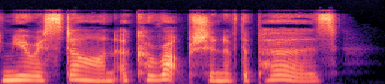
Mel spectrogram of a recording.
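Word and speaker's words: Maristan: 574 Arab Marristan pronounced Murristan a corruption of the pers by Murristan equals place of sickness a hospital much affected by the old gbers.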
